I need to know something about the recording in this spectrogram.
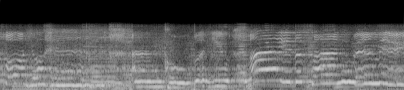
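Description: A woman singing live into a microphone over her own strummed steel-string acoustic guitar; about five seconds in she slides up into a long held note.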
